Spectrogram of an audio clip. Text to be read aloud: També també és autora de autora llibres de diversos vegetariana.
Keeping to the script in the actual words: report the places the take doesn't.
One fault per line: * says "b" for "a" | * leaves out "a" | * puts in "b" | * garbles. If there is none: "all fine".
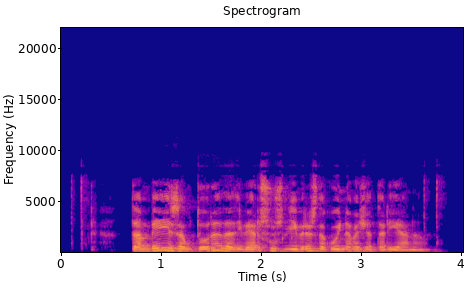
* leaves out "també"
* says "diversos" for "autora"
* says "cuina" for "diversos"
